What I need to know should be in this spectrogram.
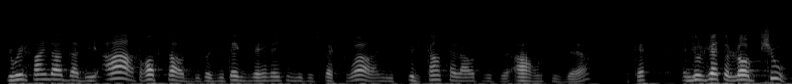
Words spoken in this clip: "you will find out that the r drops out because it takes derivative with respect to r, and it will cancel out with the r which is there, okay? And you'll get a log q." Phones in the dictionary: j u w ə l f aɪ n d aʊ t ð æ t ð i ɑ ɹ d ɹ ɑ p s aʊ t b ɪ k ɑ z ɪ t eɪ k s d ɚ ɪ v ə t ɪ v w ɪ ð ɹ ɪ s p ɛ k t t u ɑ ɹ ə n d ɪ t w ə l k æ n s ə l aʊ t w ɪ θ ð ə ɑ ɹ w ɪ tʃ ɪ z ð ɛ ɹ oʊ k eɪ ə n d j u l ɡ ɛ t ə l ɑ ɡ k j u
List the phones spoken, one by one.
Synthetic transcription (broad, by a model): j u w ə l f aɪ n d aʊ t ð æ t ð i ɑ ɹ d ɹ ɑ p s aʊ t b ɪ k ɑ z ɪ t eɪ k s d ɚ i v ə t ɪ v w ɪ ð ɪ s p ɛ k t t u ɑ ɹ ə n d ɪ t w ə l k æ n s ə l aʊ t w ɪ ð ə ɑ ɹ w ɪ tʃ ɪ z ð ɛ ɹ oʊ k eɪ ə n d j u l ɡ ɛ t ə l ɑ ɡ k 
